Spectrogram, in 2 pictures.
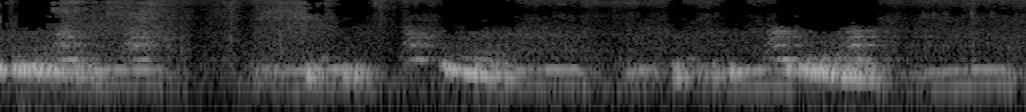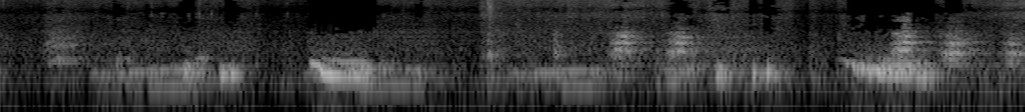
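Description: Several domestic pigeons cooing, one low call after another with calls overlapping.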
